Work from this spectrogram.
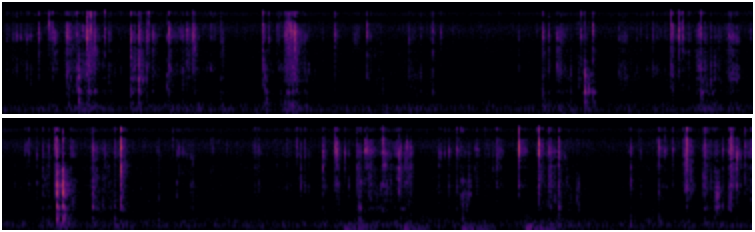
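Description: A metal utility blade cuts slices from a solid, dry, hand-sized yellow-white bar of soap. Quick, crisp clicks and short scrapes patter unevenly like light typing, with one sharper snap near the middle, over a faint steady low hum. Each cut ends almost instantly, leaving dry, bright, brittle crunches.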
